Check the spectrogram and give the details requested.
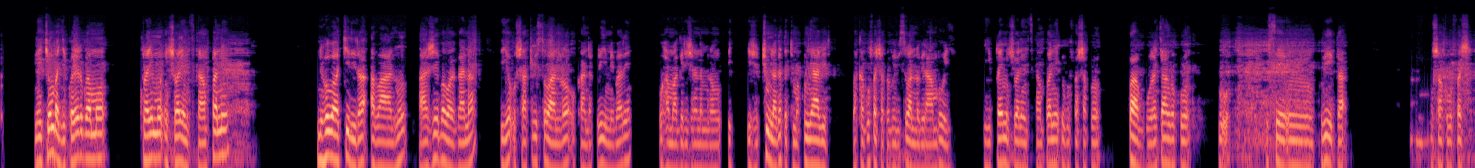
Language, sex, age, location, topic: Kinyarwanda, female, 18-24, Kigali, finance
